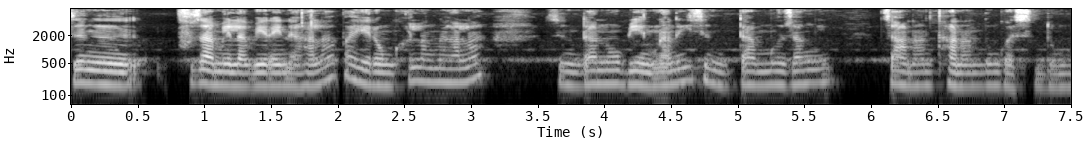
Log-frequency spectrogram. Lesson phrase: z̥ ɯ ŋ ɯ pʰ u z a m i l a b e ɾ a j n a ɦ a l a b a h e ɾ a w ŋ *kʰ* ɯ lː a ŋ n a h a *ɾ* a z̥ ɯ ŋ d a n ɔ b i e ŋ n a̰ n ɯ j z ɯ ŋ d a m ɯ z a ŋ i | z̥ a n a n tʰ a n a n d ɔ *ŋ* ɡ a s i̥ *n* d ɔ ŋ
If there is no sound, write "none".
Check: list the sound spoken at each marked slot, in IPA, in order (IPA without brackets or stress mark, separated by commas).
kʰ, l, ŋ, n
